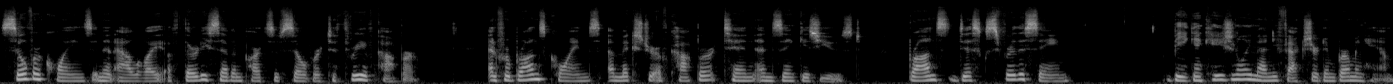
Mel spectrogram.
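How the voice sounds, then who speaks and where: A woman speaks softly at a fairly low pitch. The recording is very clean, with a silent background. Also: ordinary pitch variation, moderate pace. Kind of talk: nonfiction audiobook reading for sleep. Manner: soft-spoken.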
